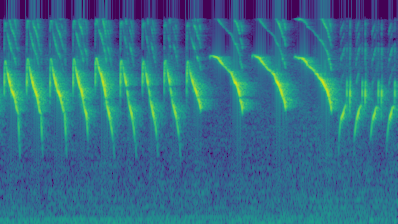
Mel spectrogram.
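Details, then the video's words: Singing Belgian canary, song used to get other canaries singing, with rapid high chirps repeated several times a second, a few longer falling whistles, then quick chirps again. "Special canaries to seduce all the canaries to make them sing | Belgian canary"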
